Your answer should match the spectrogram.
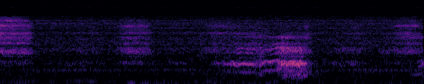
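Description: Baby cooing: a short high-pitched squealing vocal sound about a second in, with soft breathy exhales before it.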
